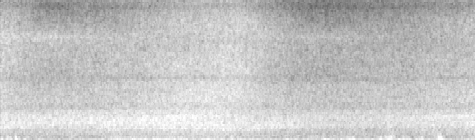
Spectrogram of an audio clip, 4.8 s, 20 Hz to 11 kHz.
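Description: Steady street traffic noise: a Škoda 15T low-floor tram rolling past and away, then a car driving by. Wind buffets the microphone, and the hiss eases a little past halfway.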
